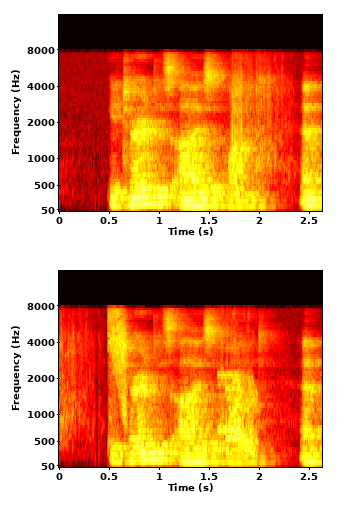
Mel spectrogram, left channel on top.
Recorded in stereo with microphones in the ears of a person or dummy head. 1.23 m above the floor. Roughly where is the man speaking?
Centre.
